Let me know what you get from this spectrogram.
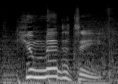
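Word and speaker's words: humidity: ह्यूमिडिटी the word is ह्यूमिडिटी।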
